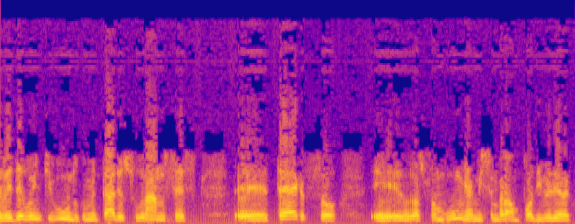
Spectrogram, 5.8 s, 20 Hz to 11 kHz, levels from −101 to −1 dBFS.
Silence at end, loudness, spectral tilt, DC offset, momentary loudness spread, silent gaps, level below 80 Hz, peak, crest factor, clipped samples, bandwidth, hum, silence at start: 0.05 s; -14 LUFS; -5.5 dB/octave; 0.4%; 6 LU; none; -52 dBFS; -2 dBFS; 12 dB; under 0.1%; 10 kHz; none; 0 s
